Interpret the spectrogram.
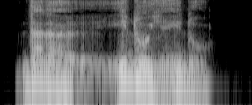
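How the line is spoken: Hurried reply. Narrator (Russian): торопливо отозвался я

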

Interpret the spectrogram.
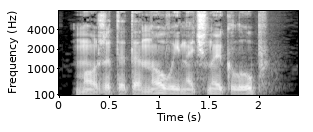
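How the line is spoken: Snort. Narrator (Russian): хмыкнул Дженнифер

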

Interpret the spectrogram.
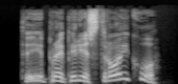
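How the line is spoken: Nasty laughter. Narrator (Russian): тот мерзко рассмеялся

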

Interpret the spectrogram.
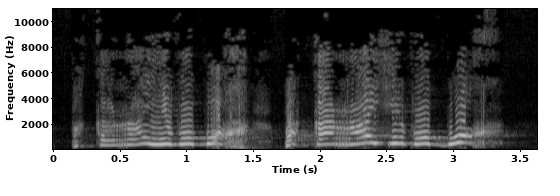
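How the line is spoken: Loud shrieking woman. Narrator (Russian): визжала тетка на весь дом

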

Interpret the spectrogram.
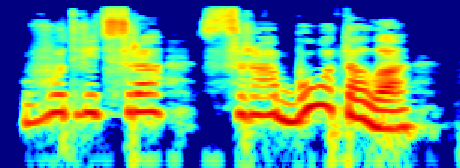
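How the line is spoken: Half-whispered exclamation. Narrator (Russian): полушепотом воскликнула

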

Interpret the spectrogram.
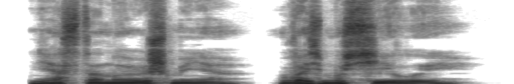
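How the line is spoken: Hoarse rasp. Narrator (Russian): прохрипел Владилен

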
